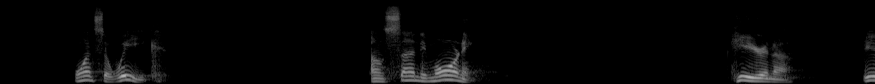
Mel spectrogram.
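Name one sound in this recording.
A middle-aged man speaks calmly into a microphone in short phrases with long pauses.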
